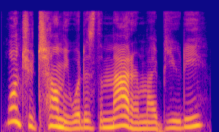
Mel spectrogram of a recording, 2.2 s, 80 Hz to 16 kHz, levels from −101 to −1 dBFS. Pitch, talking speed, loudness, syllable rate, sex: 220 Hz, 275 wpm, -16 LUFS, 6.0 syllables/s, female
